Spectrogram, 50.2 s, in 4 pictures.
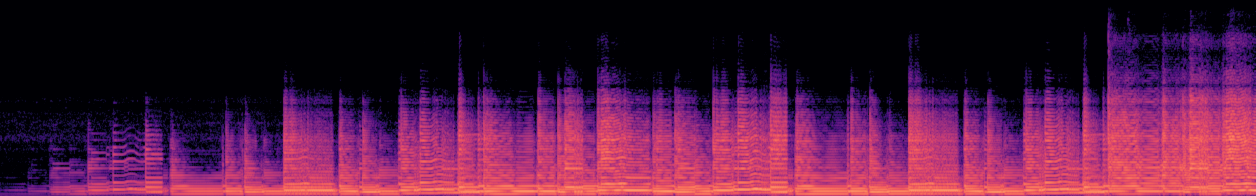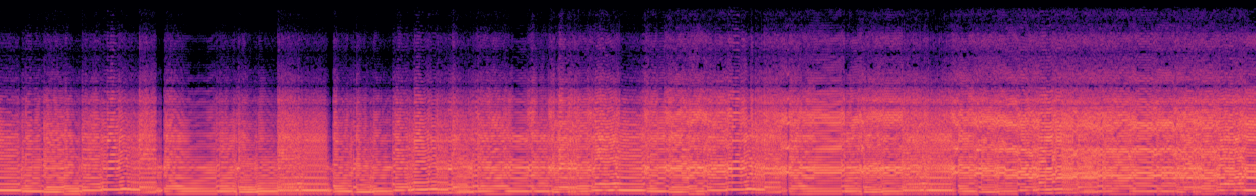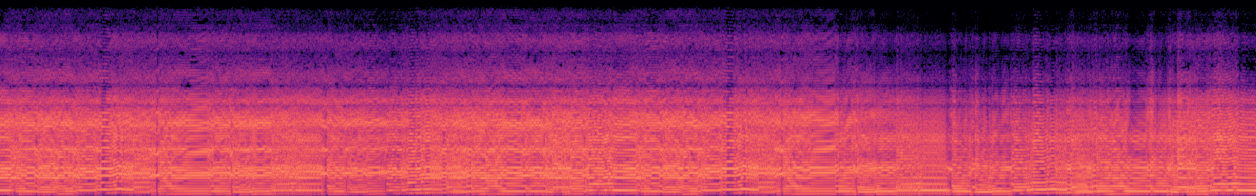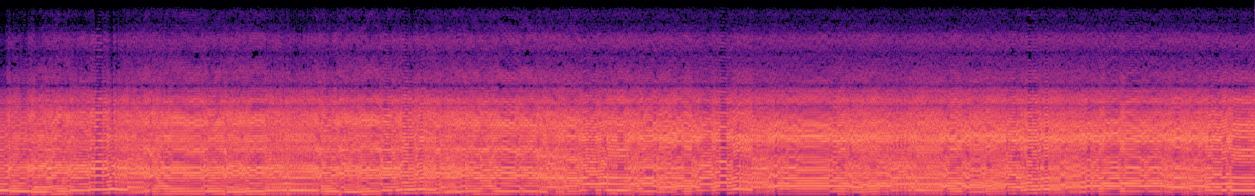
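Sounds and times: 
overdrive distortion: 1.2s - 50.2s.

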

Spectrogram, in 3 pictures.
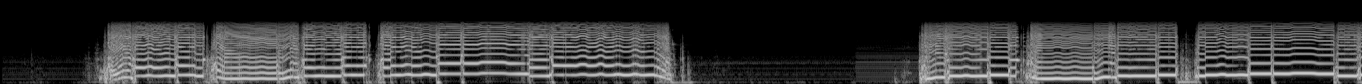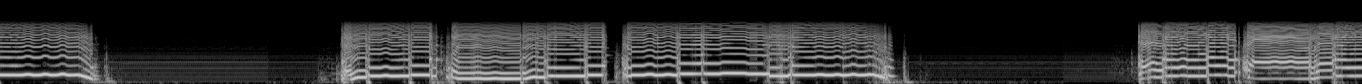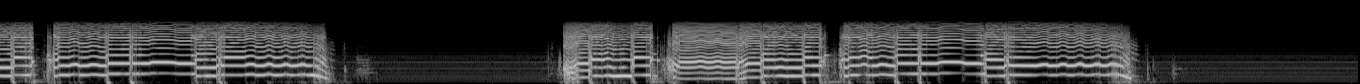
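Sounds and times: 
raw Fender electric guitar lead: 0.8s - 7.0s, 8.9s - 14.8s, 16.8s - 22.8s, 24.9s - 30.9s, 32.7s - 39.0s.

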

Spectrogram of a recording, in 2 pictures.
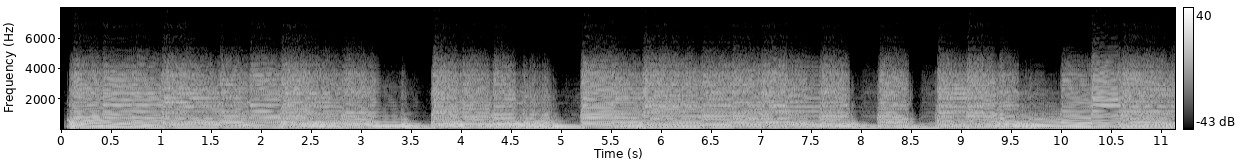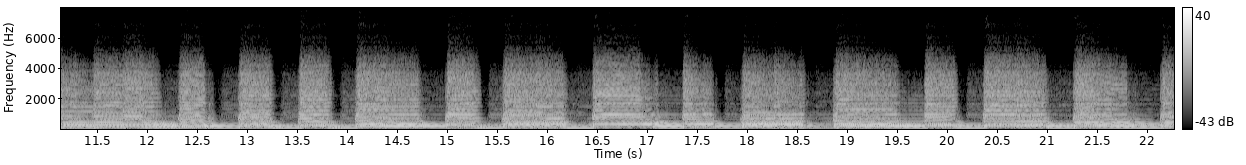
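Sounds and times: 
overdrive preamp switched down to half gain: 0.0s - 22.2s.

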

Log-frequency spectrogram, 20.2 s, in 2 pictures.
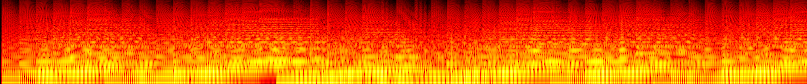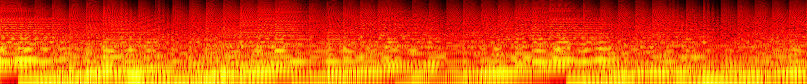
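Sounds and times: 
SDD320 chorus effect: 0.0s - 20.1s.

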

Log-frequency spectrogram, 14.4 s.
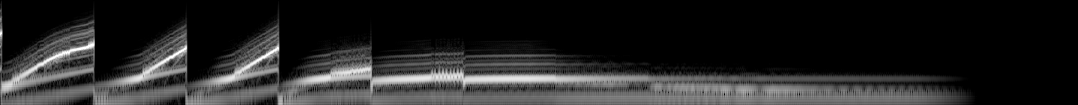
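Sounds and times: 
Behringer Model D synthesizer resonance and LFO: 0.0s - 10.6s.

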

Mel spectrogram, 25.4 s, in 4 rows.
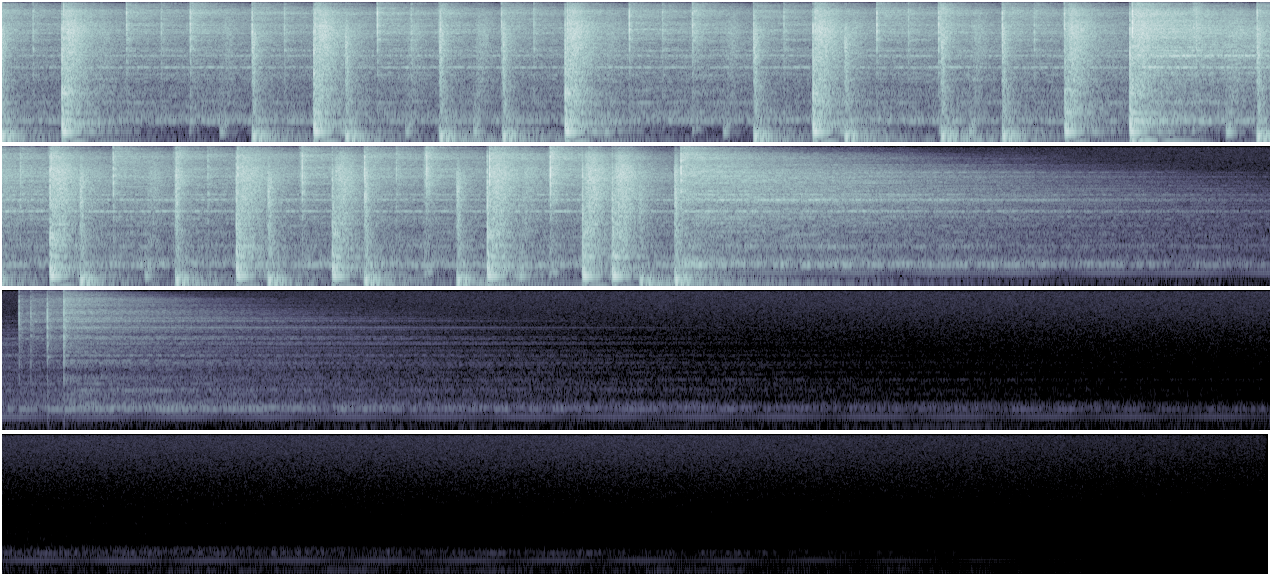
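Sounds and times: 
flat ride cymbal: 0.0s - 11.7s.

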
